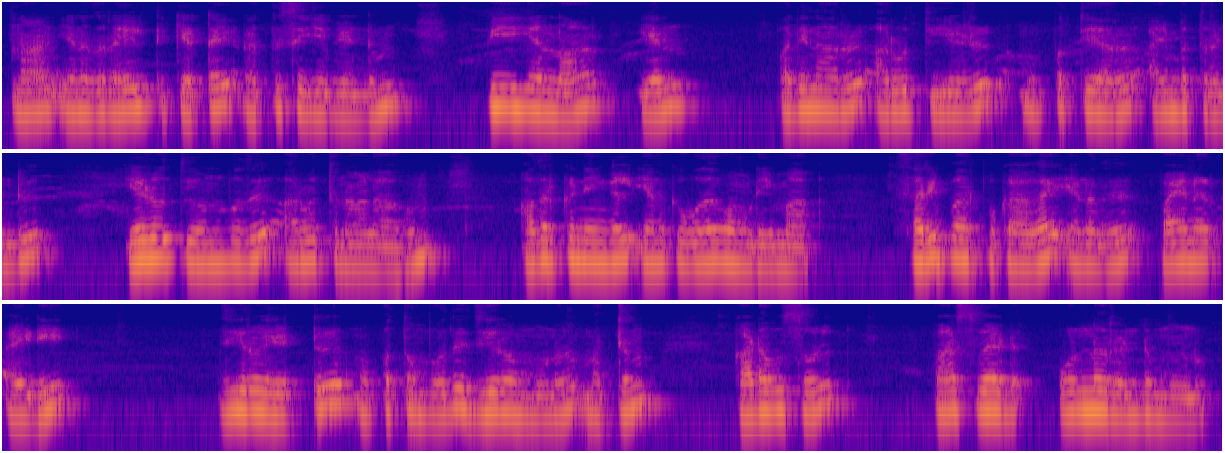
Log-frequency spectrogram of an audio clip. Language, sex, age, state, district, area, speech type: Tamil, female, 60+, Tamil Nadu, Ariyalur, rural, read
